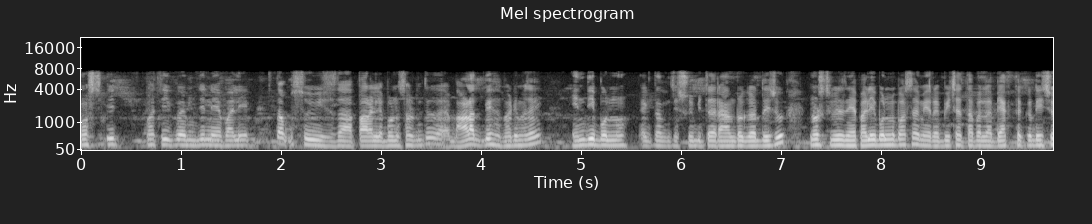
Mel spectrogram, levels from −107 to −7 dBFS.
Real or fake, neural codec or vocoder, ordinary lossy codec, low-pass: real; none; none; 7.2 kHz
